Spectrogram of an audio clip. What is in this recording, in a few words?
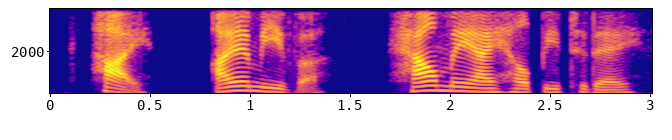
conversation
